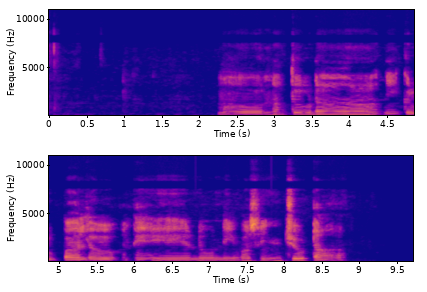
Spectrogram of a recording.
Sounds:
Sigh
